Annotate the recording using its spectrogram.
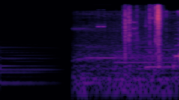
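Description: Soft piano background music fades out into a moment of silence. About a second in, new background music starts with a hiss, and a quick cluster of sharp clicks comes near the end, like a camera-shutter transition effect.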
